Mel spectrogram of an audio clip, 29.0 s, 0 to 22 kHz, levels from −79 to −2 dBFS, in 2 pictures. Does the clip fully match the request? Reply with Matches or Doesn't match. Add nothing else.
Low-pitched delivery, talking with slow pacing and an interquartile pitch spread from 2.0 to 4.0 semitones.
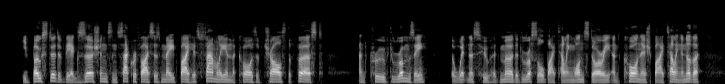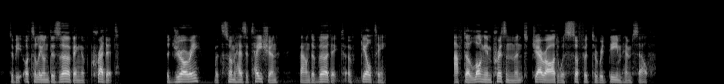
Matches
